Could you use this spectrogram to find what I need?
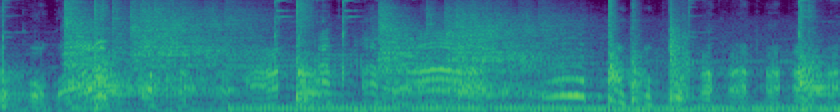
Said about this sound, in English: And they're all just smashing with their goblets and dinnerware at this man in the middle.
